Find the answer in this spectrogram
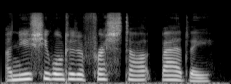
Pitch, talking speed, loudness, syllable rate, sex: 215 Hz, 210 wpm, -14 LUFS, 4.9 syllables/s, female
